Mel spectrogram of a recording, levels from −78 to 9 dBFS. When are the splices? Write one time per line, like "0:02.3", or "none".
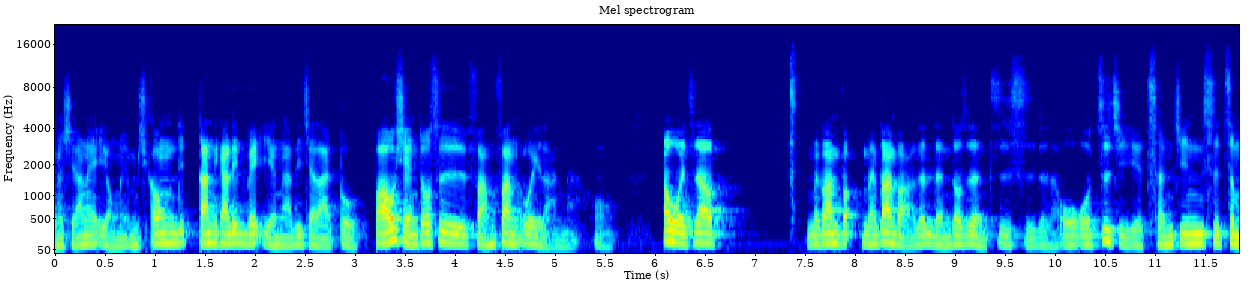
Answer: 0:03.1
0:07.4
